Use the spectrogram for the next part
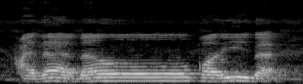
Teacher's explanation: ikhfa'nya ditebalkan ya, tafkhimul gunnah.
